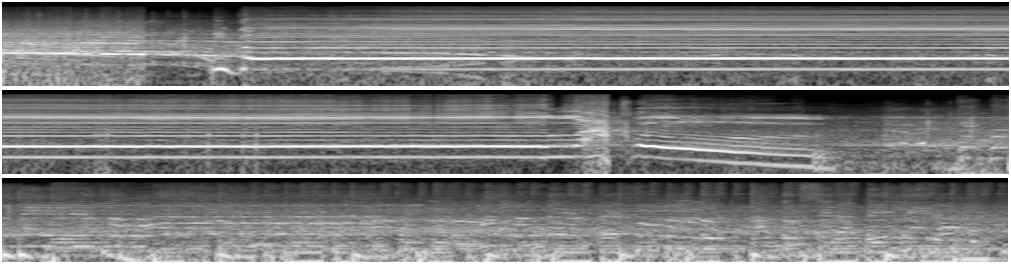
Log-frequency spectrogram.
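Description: Football commentators' long drawn-out goal cry: one voice holds a single high note for about ten seconds, a second, lower voice joins it a second later, and both slide down in pitch and break off together. A music jingle with a steady beat then starts up.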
